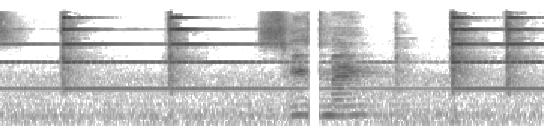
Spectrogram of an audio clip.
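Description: A bicycle-style bell rings several times in sharp, bright dings spaced about half a second or more apart, each with a lingering tone, under a steady electronic hum and a brief spoken remark.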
